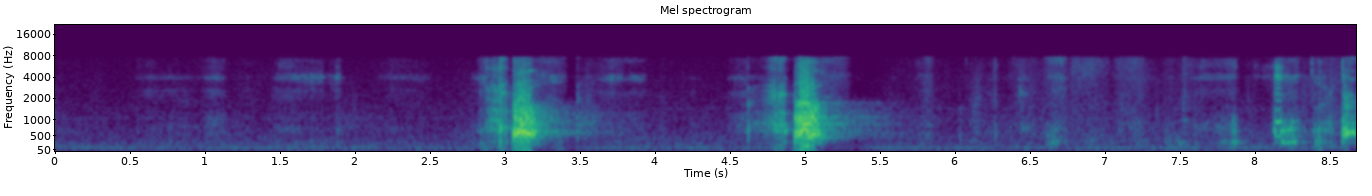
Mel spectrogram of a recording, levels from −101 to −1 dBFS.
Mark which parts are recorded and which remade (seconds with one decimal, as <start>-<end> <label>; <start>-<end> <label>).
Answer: 0.0-8.7 recorded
